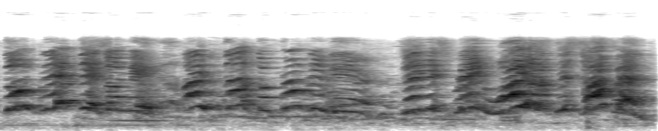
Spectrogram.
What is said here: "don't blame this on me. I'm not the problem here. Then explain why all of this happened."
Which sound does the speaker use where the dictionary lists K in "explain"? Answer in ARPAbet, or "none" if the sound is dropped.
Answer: none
